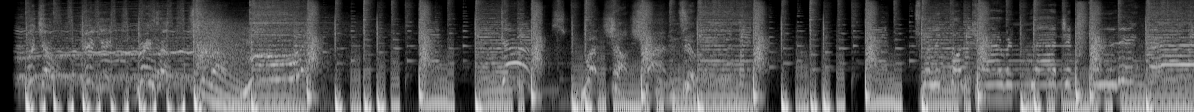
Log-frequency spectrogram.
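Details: No animal sound is heard, only hip hop style music with heavy bass beats, layered synth tones and a few brief pauses.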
